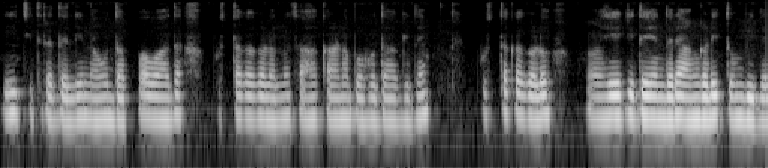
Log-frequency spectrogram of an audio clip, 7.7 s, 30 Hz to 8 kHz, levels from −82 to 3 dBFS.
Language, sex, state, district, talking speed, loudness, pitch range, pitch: Kannada, female, Karnataka, Bangalore, 95 wpm, -19 LUFS, 160-170 Hz, 165 Hz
